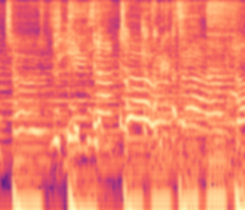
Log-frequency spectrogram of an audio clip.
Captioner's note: giggling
